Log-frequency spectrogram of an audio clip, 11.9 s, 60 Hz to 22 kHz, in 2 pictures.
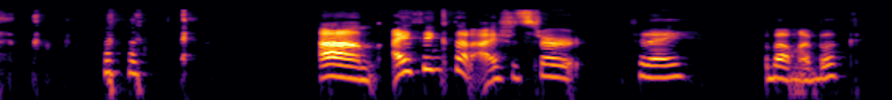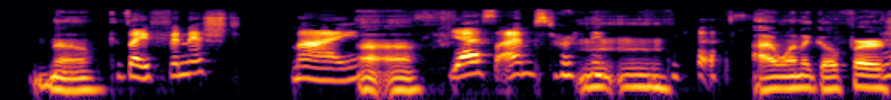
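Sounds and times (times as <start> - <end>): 
speech: 2.2 - 11.8
person clearing throat: 9.8 - 10.4.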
